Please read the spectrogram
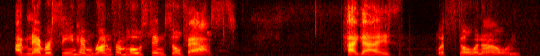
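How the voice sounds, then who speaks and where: A woman speaks very slowly, leaving long, frequent pauses. Her tone is bright and sharp, and her pitch swings very widely. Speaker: livestream co-host. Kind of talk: casual chat.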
